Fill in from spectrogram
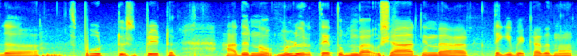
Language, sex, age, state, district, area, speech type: Kannada, female, 30-45, Karnataka, Vijayanagara, rural, spontaneous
